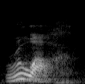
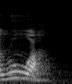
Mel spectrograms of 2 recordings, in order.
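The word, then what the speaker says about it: ruach (רוּחַ): It's from this word that means breath, and it's from a Hebrew word which is pronounced ruach. – 就是希伯来文的 ruach.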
